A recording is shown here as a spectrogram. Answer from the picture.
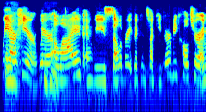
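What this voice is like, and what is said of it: Southern American accent. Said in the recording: “you had the Southern accent going”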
